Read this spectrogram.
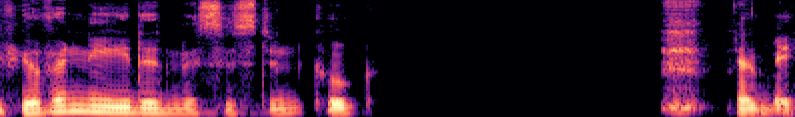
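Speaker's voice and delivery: whispered aside in a character voice. Playing a character who quietly offers Vi help in the kitchen: whispering in character. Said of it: "I'm gonna whisper to Vi".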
